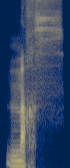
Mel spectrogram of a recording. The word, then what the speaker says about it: mars: Mars, c'est le mois le plus facile à prononcer mais il faut être capable de bien prononcer le R.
